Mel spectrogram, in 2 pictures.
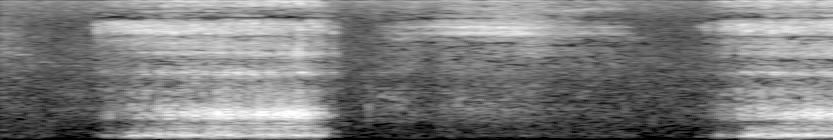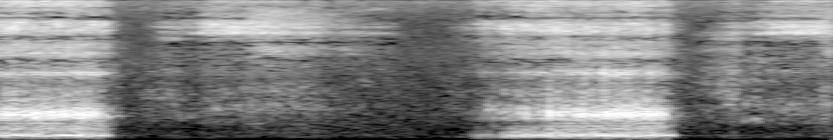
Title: Deep sleep with snoring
